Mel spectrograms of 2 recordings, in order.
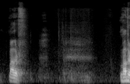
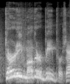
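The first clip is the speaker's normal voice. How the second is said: louder, punchier try; 7 semitones higher, 4 dB louder than usual. Shown as a demonstration. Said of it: "trying out the new insult".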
